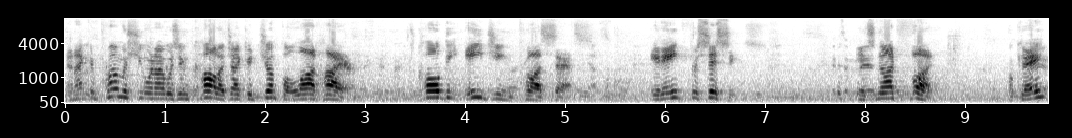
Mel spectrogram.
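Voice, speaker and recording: Amid noticeable background noise, a man with a high pitch talks at a moderate pace with lively intonation, big swings in loudness and long, frequent pauses. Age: 60s. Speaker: campus evangelist. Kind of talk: debate. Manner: animated.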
